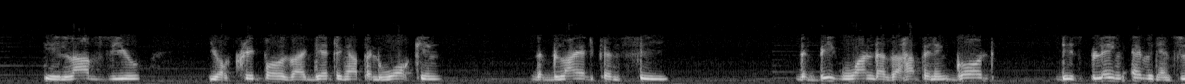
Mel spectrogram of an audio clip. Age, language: 60-79, English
